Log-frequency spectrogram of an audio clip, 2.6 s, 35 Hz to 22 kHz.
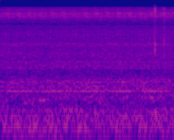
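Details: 2020 Honda Passport EX-L 3.5 V6, remote start: low, even hum with no misses, knocks or ticks over about three seconds; smooth, settled idle.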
